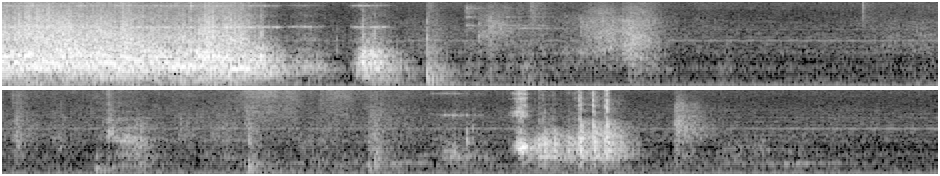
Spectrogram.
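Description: Plastic cups are set down and slid on a hard countertop with light knocks.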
